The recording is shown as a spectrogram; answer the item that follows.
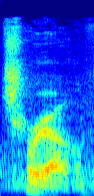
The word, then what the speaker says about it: chutoro: This is a fatty tuna, and it's called chutoro. Chutoro. So I've been pronouncing this wrong for the sushi connoisseurs.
